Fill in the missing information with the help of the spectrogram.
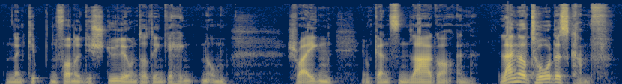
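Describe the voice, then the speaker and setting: Guy giving a sermon, kinda low voice, goes big and loud then drops to a near whisper. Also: lively intonation, normal speed. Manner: dramatic swings between loud cries and hushed, near-whispered lines. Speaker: preacher.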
